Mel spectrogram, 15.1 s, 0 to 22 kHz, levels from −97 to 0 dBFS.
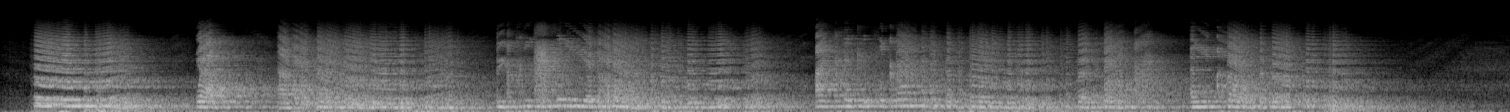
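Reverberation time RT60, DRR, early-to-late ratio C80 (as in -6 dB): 2.6 s, -3.0 dB, 3.0 dB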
